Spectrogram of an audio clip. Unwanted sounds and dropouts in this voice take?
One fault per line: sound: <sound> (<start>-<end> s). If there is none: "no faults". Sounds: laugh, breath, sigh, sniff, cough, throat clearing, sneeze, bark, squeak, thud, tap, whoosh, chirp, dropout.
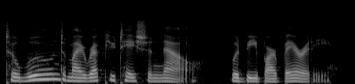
no faults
